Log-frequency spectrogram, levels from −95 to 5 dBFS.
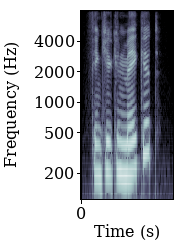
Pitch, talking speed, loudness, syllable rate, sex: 210 Hz, 260 wpm, -18 LUFS, 5.8 syllables/s, female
